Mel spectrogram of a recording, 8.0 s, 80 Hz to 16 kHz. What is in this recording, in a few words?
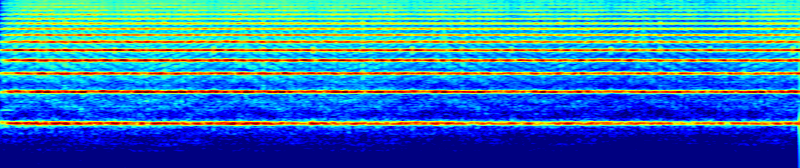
C5, Roland JV 2080 TECHNO PAD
